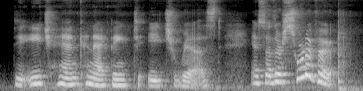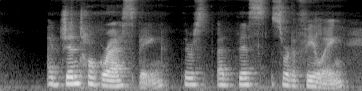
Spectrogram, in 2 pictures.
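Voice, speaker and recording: Against noticeable background noise, a woman of medium pitch talks at a fairly slow pace with lively intonation. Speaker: tarot reader. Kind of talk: tarot reading. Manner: softer and calmer; halting.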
